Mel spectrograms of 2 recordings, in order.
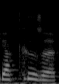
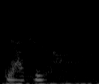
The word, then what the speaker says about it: yakuza: And I've said it wrong the entire time. It's Yakuza, correct? I'm gonna Google it later. I'll Google it later. I'm gonna say Yakiza. It's Yakuza. Yep, I'm gonna have to go back and record.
